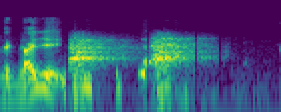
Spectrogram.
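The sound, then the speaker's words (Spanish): A dog barks loudly, two harsh barks in quick succession after a brief voiced whine, then the sound cuts to silence. “El perro tiene razón.”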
